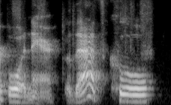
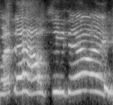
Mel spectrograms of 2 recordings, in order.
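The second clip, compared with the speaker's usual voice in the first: very high-pitched, shrill yell; 14 semitones higher, 3 dB louder than usual. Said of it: "You know Eileen was yelling at me".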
